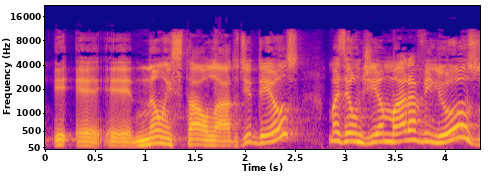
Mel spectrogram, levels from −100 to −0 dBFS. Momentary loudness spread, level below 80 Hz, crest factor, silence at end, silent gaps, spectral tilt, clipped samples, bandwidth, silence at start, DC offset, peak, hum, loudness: 5 LU; -54 dBFS; 14 dB; 0 s; none; -4.5 dB/octave; under 0.1%; 11.5 kHz; 0.1 s; under 0.1%; 0 dBFS; none; -15 LUFS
